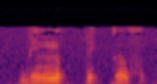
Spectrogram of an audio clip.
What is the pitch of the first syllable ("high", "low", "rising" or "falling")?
low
